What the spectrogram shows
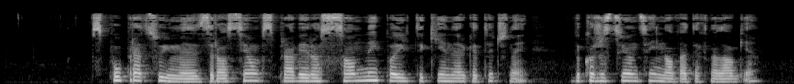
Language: Polish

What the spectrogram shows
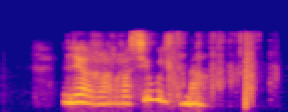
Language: Kabyle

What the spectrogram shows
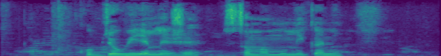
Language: Kinyarwanda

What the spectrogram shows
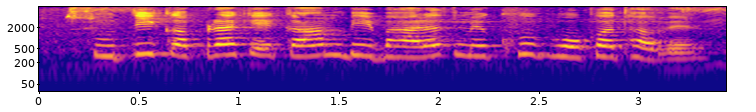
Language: Bhojpuri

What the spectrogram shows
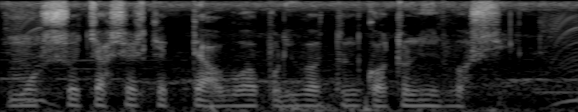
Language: Bangla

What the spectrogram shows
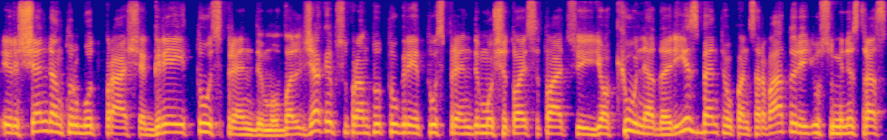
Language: Lithuanian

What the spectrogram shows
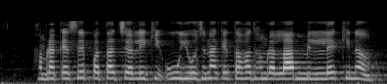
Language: Magahi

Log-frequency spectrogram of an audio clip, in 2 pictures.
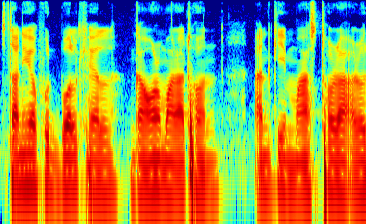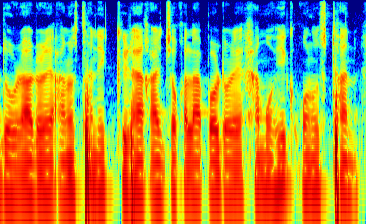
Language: Assamese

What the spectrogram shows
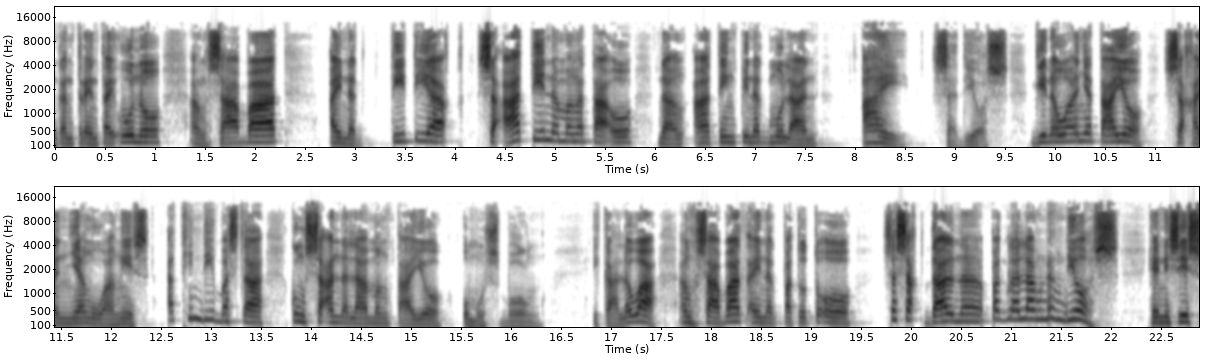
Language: Filipino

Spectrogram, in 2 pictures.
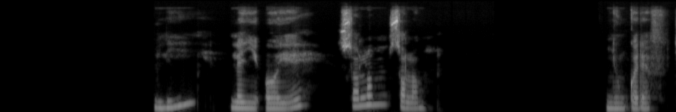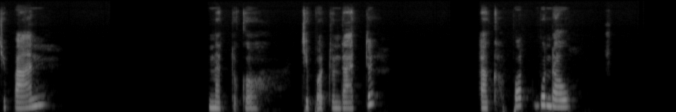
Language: Wolof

